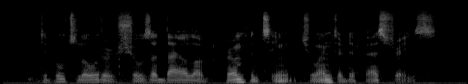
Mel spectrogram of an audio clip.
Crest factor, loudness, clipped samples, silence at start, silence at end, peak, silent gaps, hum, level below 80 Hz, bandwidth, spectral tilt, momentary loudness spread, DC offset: 22 dB; -41 LUFS; under 0.1%; 0.1 s; 0.3 s; -20 dBFS; none; none; -66 dBFS; 15.5 kHz; -3 dB/octave; 12 LU; under 0.1%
